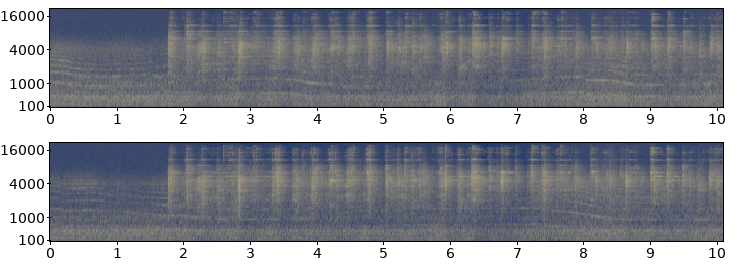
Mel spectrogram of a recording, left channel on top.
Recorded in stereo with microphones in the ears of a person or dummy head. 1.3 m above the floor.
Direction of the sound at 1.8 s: 15° right (ahead or behind).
